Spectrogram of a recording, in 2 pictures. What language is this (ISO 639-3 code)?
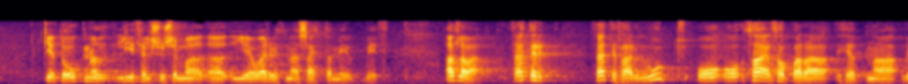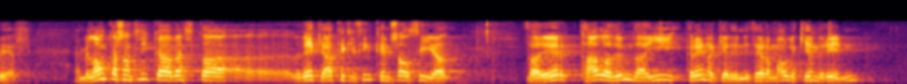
isl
